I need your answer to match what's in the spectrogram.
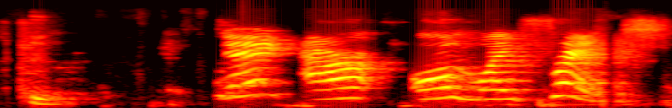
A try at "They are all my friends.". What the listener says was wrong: Don't break the words. They are.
